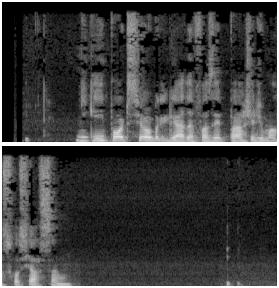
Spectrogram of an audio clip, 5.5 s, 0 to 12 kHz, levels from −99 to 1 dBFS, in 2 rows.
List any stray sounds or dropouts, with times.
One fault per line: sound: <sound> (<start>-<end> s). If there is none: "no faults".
no faults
